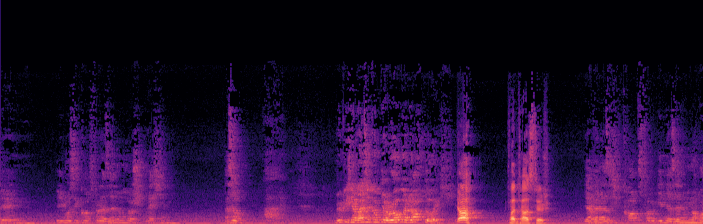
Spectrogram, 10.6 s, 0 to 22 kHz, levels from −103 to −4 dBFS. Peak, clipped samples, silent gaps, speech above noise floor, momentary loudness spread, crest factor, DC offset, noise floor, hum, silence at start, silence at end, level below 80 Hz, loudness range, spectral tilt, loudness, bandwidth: -8 dBFS; under 0.1%; none; 20 dB; 24 LU; 24 dB; under 0.1%; -50 dBFS; none; 0 s; 0 s; -66 dBFS; 16 LU; -5 dB/octave; -30 LUFS; 12.5 kHz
